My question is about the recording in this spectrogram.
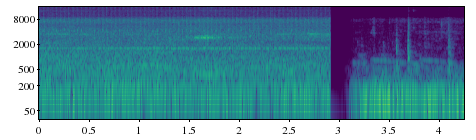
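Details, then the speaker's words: CNG engine after knocking repair, just restarted: smooth, even idle with a steady hum and no tapping or knocking over several seconds; normal healthy idle. "Check कर सकते हैं आप sound सुन सकते हैं आप गाड़ी start है sound बहुत अच्छा है गाड़ी"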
